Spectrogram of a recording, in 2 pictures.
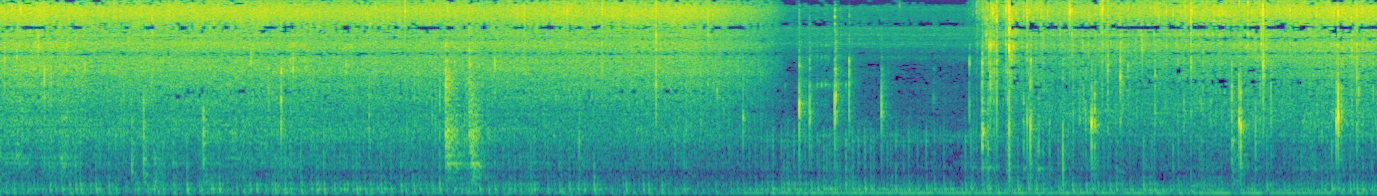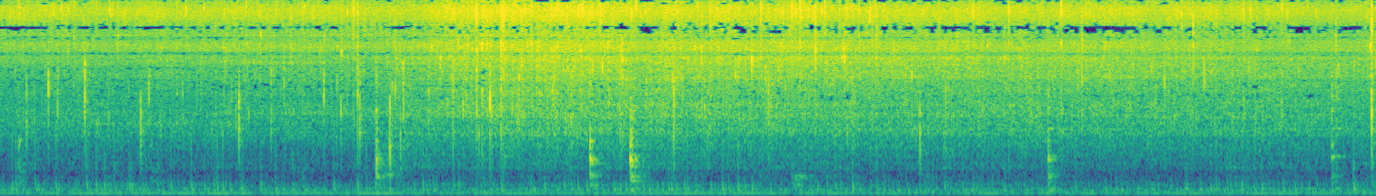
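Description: A wooden spoon scrapes and taps against a pan.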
